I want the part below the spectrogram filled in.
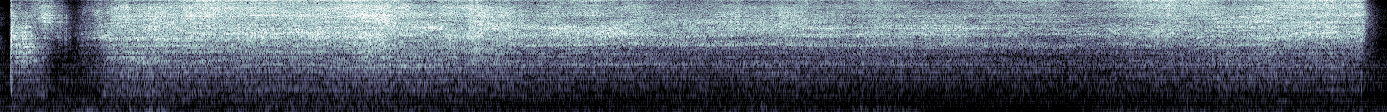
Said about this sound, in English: All right, we're gonna foam it up and do a touchless wash.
